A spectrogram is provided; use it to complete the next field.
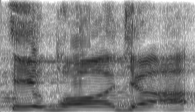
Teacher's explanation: ضاد میں دو آوازیں اکٹھی ہوتی ہیں، ضاد میں کون سی آواز، ضعین کی آواز اور دال کی آواز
